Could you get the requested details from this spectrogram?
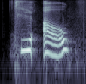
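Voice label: "pi2 ao3", Mandarin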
